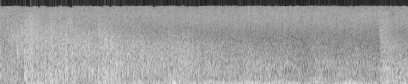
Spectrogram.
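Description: Thunder sound effect: a clap that rolls and fades over a couple of seconds above a steady low rumble, with rain. A sharp crack comes near the end.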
